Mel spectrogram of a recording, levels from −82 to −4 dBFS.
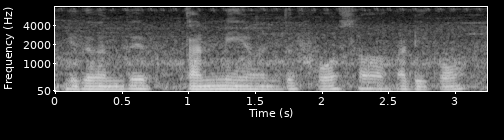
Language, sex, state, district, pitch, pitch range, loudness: Tamil, male, Tamil Nadu, Kanyakumari, 105 Hz, 100-110 Hz, -22 LUFS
